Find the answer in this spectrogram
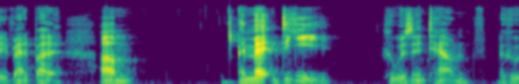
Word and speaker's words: Dee: but um i met dee who was in town who is part of the nation i always mispronounce their contributions as day or yeah eh but in real life it's d i met d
